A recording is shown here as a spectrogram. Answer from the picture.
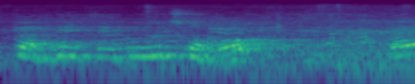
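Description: A Tibetan opera (ache lhamo) performer's voice singing long held notes that slide down at the start and up about a second in.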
